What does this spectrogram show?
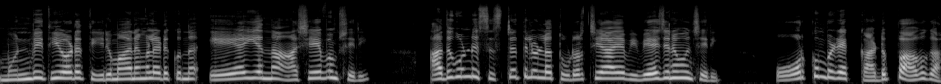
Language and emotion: Malayalam, disgusted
